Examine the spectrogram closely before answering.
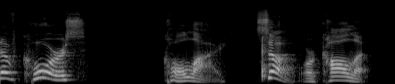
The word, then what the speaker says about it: Collei: So, or Collei. It's Collei. Sorry, I'm still learning how to pronounce some of these names, but one banner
